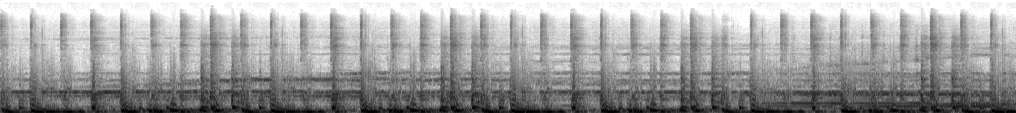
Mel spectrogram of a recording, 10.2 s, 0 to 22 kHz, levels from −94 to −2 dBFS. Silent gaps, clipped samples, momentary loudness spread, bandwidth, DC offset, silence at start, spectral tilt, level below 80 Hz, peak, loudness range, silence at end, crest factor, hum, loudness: none; under 0.1%; 3 LU; 11 kHz; under 0.1%; 0 s; -8.5 dB/octave; -12 dBFS; 0 dBFS; 1 LU; 0 s; 8 dB; none; -12 LUFS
